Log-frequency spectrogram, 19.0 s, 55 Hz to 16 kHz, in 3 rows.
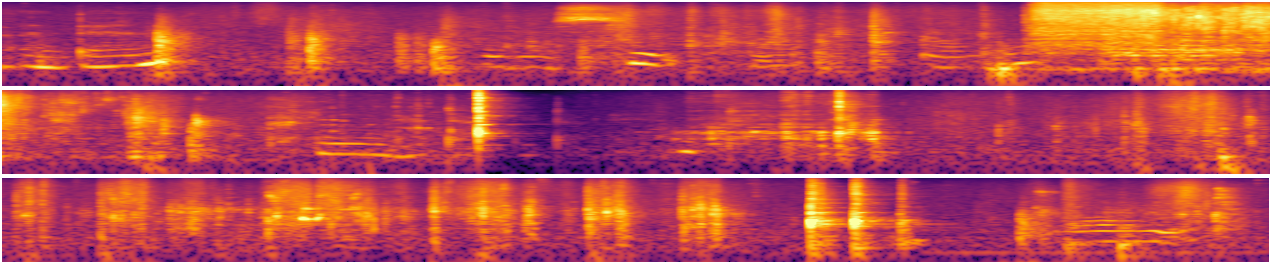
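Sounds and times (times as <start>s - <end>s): cloth rubbing across tiles: 5.2s - 7.2s, 11.0s - 16.4s, 18.4s - 18.9s.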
